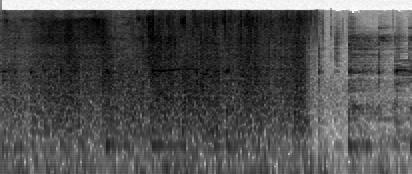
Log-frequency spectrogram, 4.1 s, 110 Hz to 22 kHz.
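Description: Ground-spinner firework (Klasek Velký Roťáček, category 1) burning with a loud, steady hiss that cuts off about three seconds in as it burns out.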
